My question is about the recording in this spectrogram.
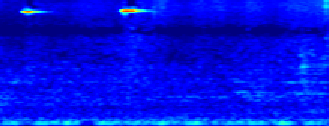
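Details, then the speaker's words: Store fan after the squeaking unit was pulled out and power switched back on, temporary fix until a new fan arrives: low even hum with no squeak or chirp on top; fan running normally. "There you go. Temporary squeaking gone until we can get a new fan."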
